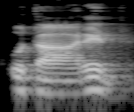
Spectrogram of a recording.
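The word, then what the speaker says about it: عطارد: کو پڑھا میں نے اتارد پڑھا، یعنی رے کو زبر کے ساتھ اور عین کو بھی زبر کے ساتھ۔ اب صحیح لفظ ہے اتارد۔ ماہرین، ہے کے نیچے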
